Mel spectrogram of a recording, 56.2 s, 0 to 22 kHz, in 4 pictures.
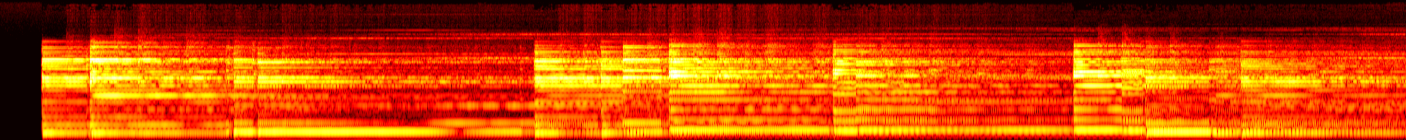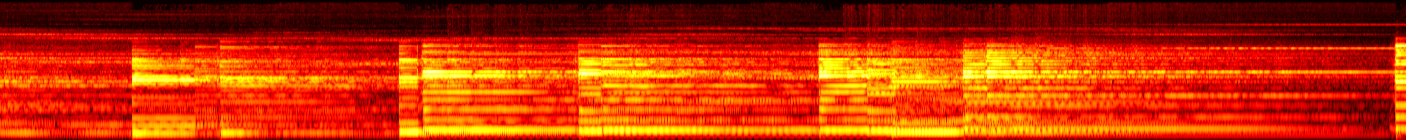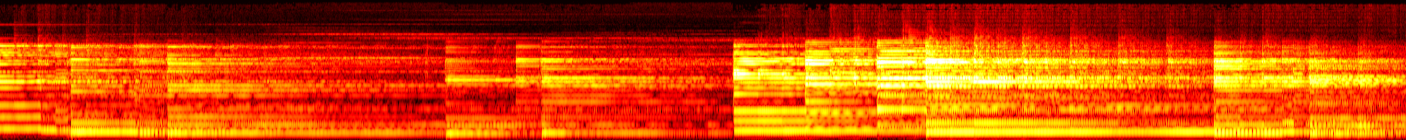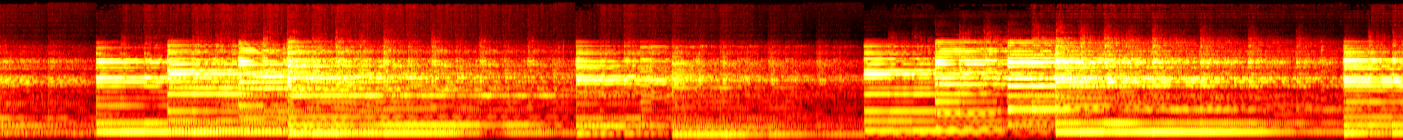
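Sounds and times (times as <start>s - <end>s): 
isolated guitar: 0.4s - 56.2s.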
